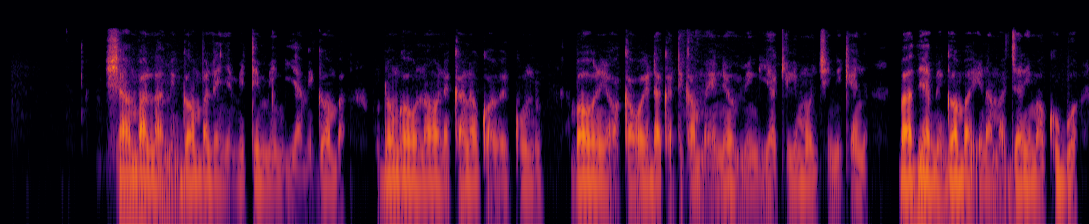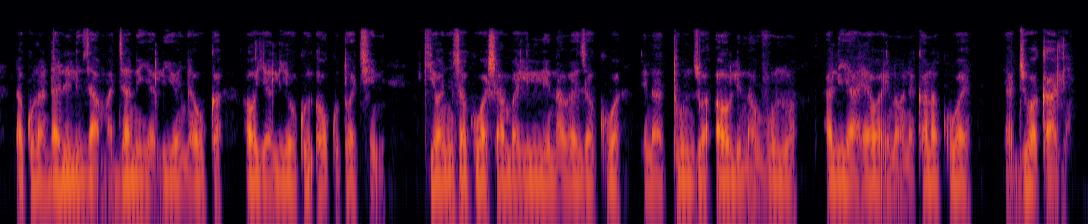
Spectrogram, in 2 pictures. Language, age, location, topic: Swahili, 36-49, Kisumu, agriculture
